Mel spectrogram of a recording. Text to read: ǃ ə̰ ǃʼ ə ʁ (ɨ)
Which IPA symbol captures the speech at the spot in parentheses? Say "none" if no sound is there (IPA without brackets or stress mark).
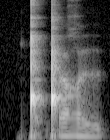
ɨ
